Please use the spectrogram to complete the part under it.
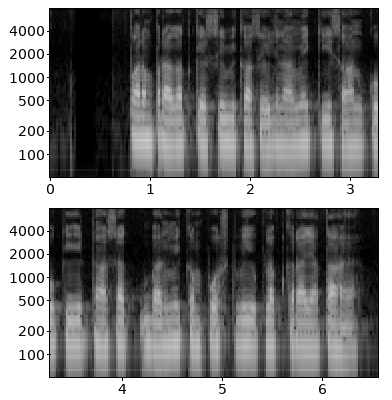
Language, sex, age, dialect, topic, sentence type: Hindi, male, 25-30, Awadhi Bundeli, agriculture, statement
